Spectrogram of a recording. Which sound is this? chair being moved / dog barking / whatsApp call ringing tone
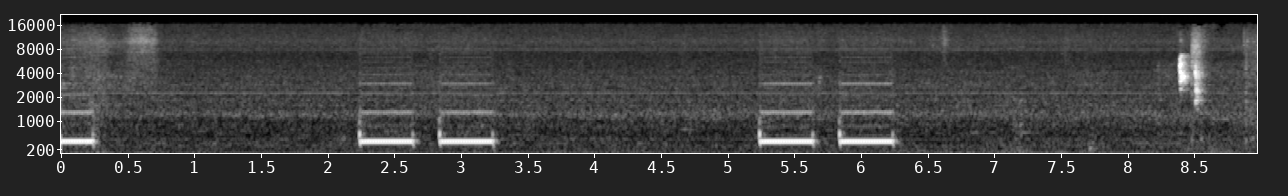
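whatsApp call ringing tone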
